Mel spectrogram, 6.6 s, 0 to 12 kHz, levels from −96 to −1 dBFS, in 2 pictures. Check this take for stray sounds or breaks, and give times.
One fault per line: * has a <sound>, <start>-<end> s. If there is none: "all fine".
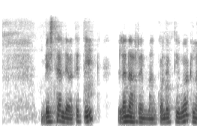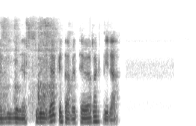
all fine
